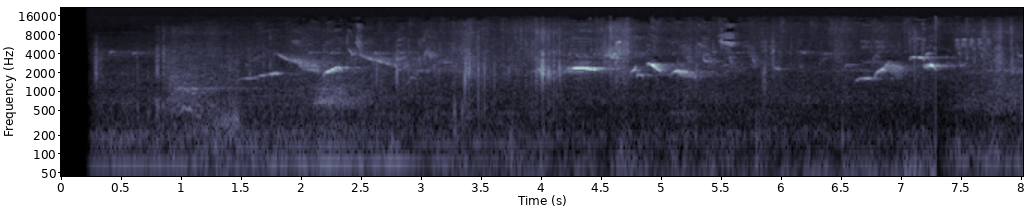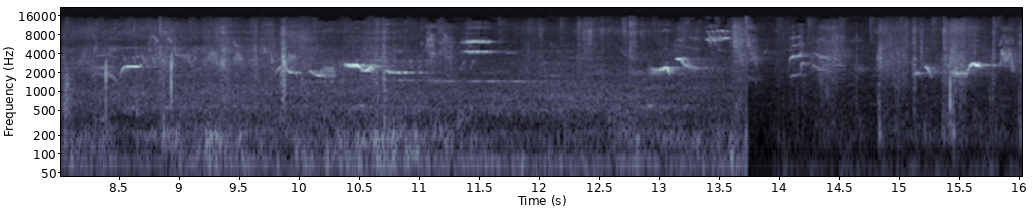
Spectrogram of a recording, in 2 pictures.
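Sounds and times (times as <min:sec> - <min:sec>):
birds chirping and whistling: 0:00.6 - 0:16.0
low rumble: 0:07.5 - 0:13.8.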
